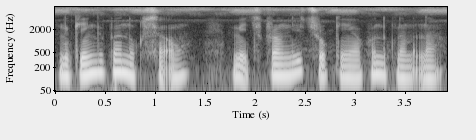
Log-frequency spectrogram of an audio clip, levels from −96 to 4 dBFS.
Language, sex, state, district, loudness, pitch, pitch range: Garo, male, Meghalaya, North Garo Hills, -14 LUFS, 120 Hz, 110-130 Hz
